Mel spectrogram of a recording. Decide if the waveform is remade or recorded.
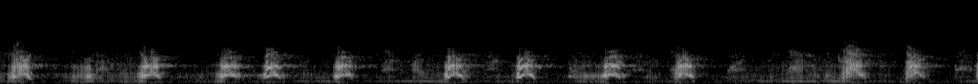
remade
